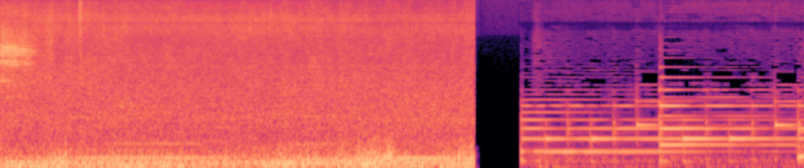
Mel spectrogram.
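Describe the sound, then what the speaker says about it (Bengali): Strong coastal wind at a Sri Lankan seaside spot roars as a loud, steady low rumble of wind buffeting the microphone for nearly five seconds, then cuts out abruptly and gives way to tonal music. "এখানে খুব বাতাস"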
